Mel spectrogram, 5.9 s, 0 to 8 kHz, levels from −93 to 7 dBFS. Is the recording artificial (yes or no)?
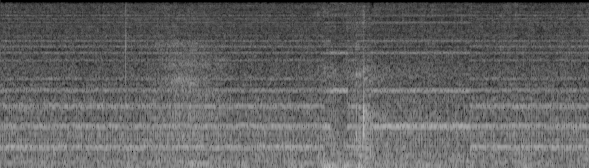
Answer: yes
